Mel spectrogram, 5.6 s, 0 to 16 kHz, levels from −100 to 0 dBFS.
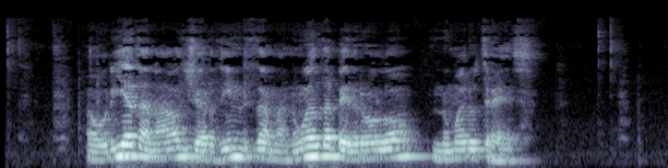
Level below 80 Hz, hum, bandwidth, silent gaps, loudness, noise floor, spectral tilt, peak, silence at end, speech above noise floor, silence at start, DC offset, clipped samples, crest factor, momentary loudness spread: -62 dBFS; none; 7.6 kHz; none; -19 LUFS; -66 dBFS; -8 dB/octave; -2 dBFS; 1.15 s; 48 dB; 0.7 s; under 0.1%; under 0.1%; 18 dB; 12 LU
